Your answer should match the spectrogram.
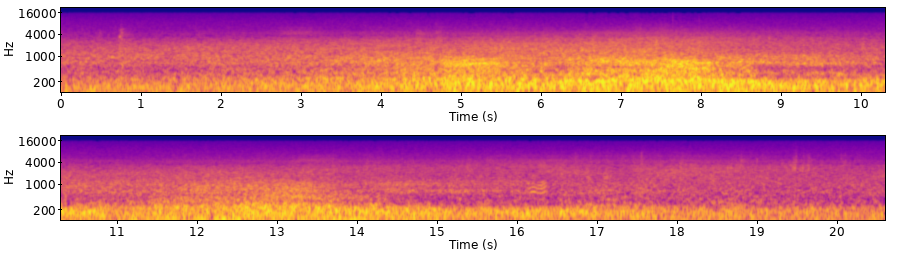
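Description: Low rumbling outdoor noise that swells from about four seconds in, is loudest around seven to eight seconds, then eases off, with indistinct voices under it.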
